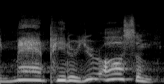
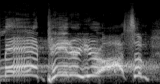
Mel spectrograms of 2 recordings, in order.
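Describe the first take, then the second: First: Said in the usual way. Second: High, loud hyped-up shout; crowd cheering. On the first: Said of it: "Or maybe". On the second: Acted. Twelve disciples cheering Peter on from the boat, high excited shout. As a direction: yell it like an over-excited crowd. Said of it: "That's the twelve going".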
